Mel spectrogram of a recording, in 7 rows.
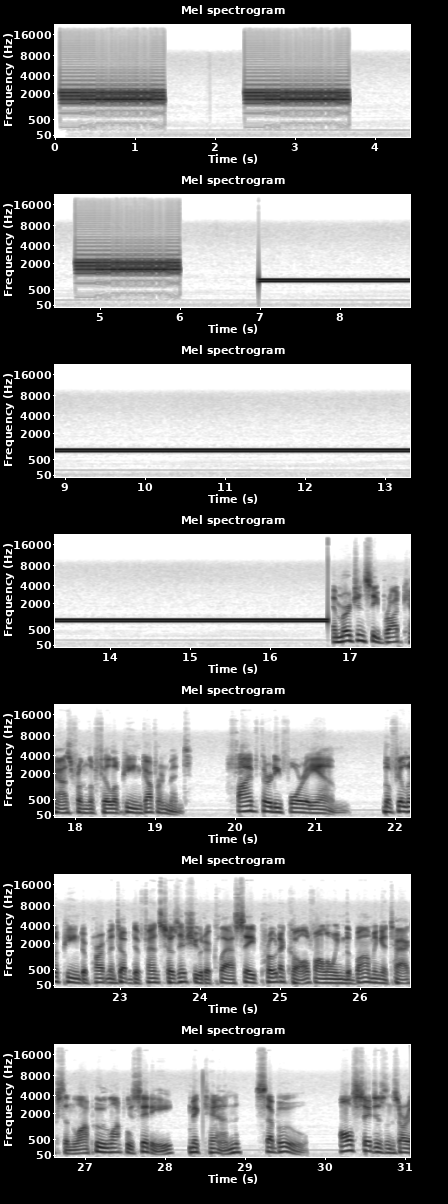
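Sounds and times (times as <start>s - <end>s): harsh digital data bursts: 0.0s - 1.4s, 2.4s - 3.7s, 4.7s - 6.0s
two-tone attention signal: 0.0s - 1.4s, 2.4s - 3.7s, 4.7s - 6.0s.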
